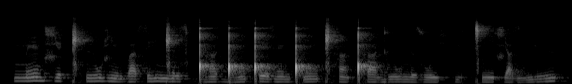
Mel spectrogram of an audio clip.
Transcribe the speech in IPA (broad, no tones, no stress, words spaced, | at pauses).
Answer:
mẽzɕe ǁʰɨwʑĩ basiŋ͡ǁɨz ɡ͡ǃãɐ̯ɡ͡ǃẽǃe zẽǃʼĩǁʰã ǃʰaɡɨwnɯz wɨçpʲɯ ǀĩɕaz mʲɨ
